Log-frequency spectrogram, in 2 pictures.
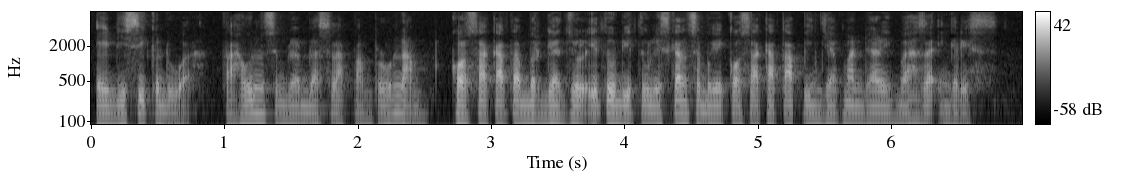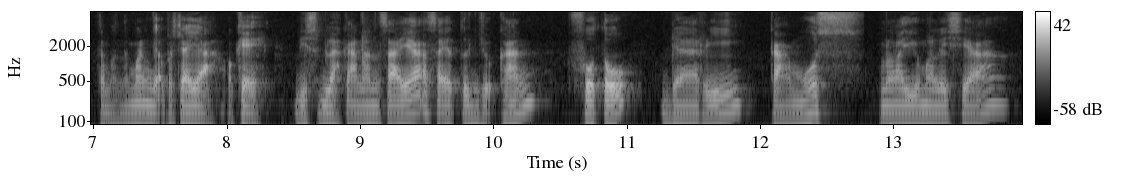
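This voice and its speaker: A man's voice: sits low, brisk, a little mellow, husky. A man with an Indonesian accent giving casual explanatory commentary, talking straight to viewers and posing rhetorical questions. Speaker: video host and commentator.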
